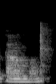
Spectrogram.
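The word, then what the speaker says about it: तांबा: So actually, to have the correct pronunciation, think of like two A's. Okay, so tamba, tamba.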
